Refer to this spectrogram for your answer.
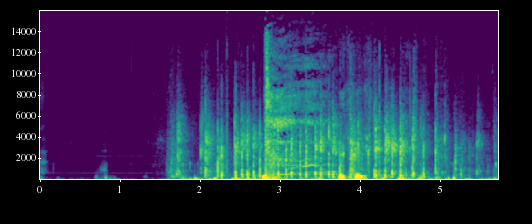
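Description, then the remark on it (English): A rapid run of sharp footfalls from a man running out back to a car, quick and steady, starting after a brief quiet stretch and continuing loudly to the end, with faint murmuring voices mixed in. “My brother runs so fast. Yeah, he sounds like a heavy guy, but he seems to be light on his feet there, kind of a dandy of sorts.”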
